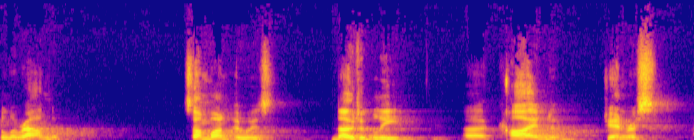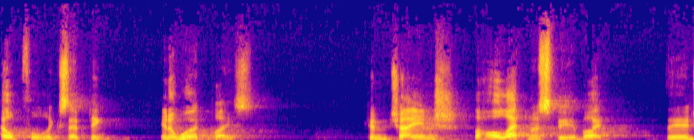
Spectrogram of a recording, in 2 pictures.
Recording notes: The homily for the 11th Sunday in Ordinary Time, Year B, from Sacred Heart Cathedral, Hamilton.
